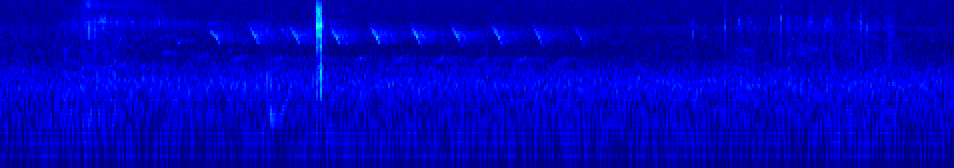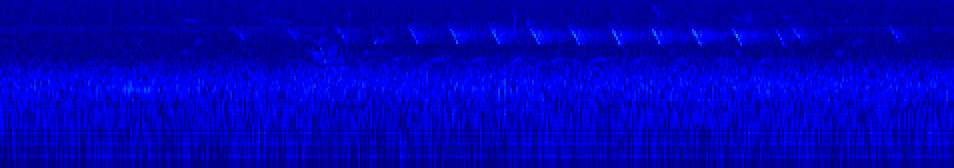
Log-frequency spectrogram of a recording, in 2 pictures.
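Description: Faint bird song: a run of about a dozen quick falling whistled notes, then a few scattered notes, and the run again about nine seconds in. A single sharp click a little over two seconds in is the loudest sound.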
